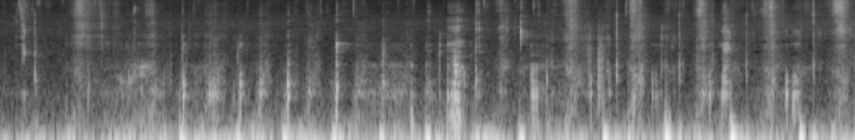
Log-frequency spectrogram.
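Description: Person biting into and chewing a crunchy puffed-grain bar with raisins: a rapid, irregular run of crisp crunches.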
